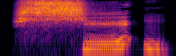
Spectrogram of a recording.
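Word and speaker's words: 十: Shi. Shi. Quel ton? Deuxième ton. Ouais, deuxième ton. Shi.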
